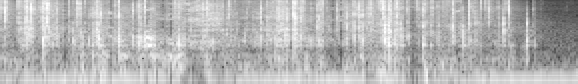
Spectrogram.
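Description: Foil wrapper of a baseball card pack crinkling and tearing as it is pulled open: a dense run of crackles and small snaps that stops abruptly near the end.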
